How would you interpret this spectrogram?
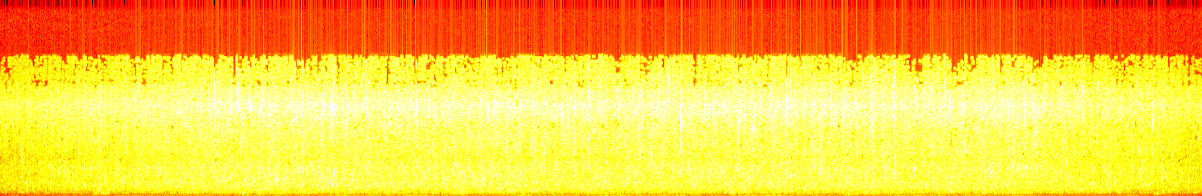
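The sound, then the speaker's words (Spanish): A mountain stream rushes steadily, its water flowing down from the mountains in a constant, hissing wash with small gurgles and no pauses, water that irrigates the farmland of Zapotec communities; no voices at all. “El agua que fluye de las montañas riega las tierras de los pueblos zapotecas, la nutre haciéndolas fértiles y muy buenas para la agricultura y la ganadería.”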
